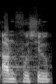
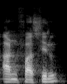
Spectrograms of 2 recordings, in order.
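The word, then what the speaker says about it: أنفس: anut bacaan saya saja di sini ditulis anfusil kutub kalau saya baca anfasil kutub karena maknanya kitab ter baik Kalau kitab terbaik bacanya bukan anfus tapi apa anfas ya nanti kamu debat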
